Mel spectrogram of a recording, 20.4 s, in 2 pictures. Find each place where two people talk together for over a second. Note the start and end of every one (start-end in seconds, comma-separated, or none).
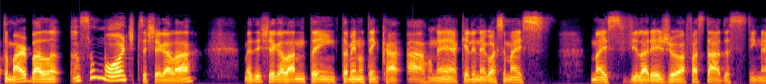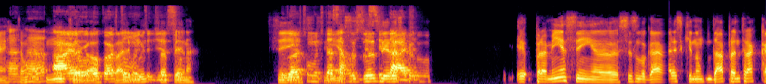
10.3-12.8, 13.9-15.8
